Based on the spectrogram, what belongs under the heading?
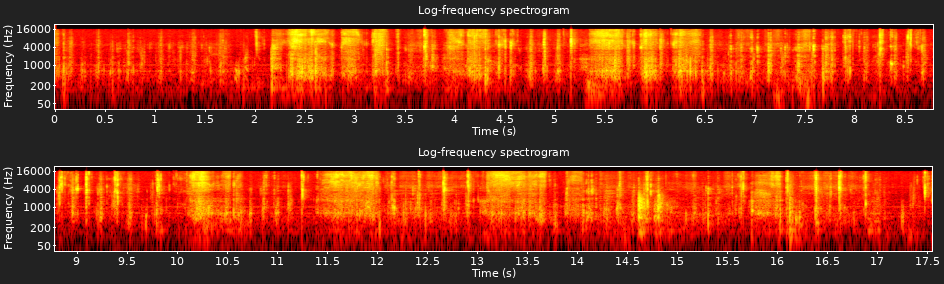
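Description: Close-miked chewing of saucy skewered food: wet mouth clicks and smacks, coming in louder flurries every few seconds.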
